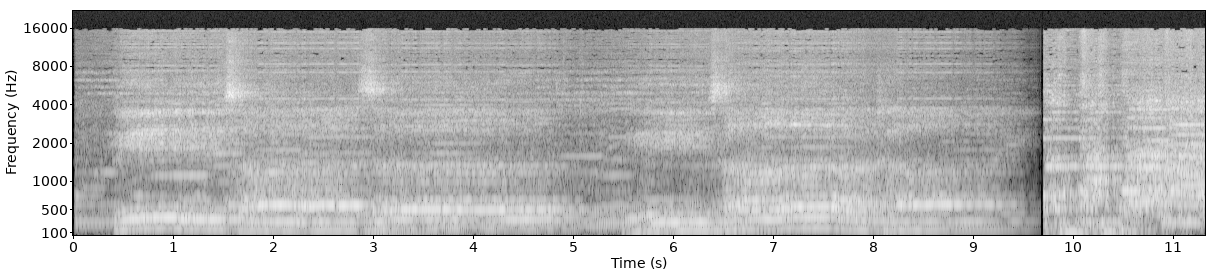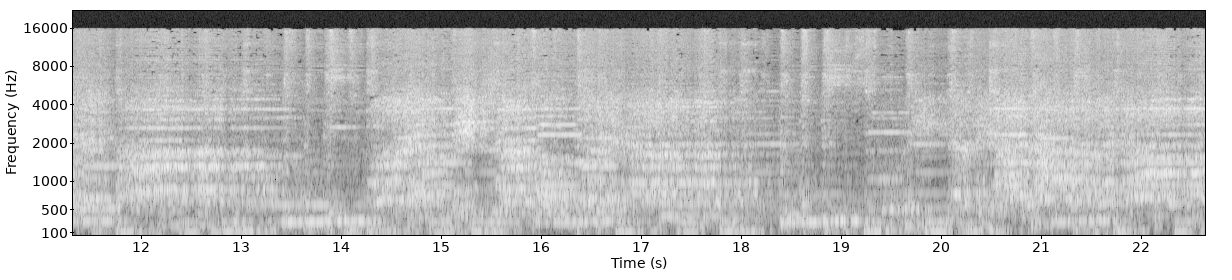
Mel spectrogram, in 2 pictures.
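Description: Church choir singing a hymn with electronic keyboard accompaniment: slow, held notes at first, then after an abrupt cut about ten seconds in, fuller singing over a steady beat, with a hand drum (dholak) in the choir.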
